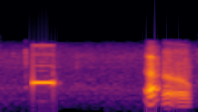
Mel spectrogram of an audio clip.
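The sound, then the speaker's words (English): A single short electronic beep from a streaming TV app: a steady, clean mid-pitched tone lasting about a quarter second. After a pause, a brief burst of talk follows. “Is that a Philo beep? That is a Philo beep.”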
